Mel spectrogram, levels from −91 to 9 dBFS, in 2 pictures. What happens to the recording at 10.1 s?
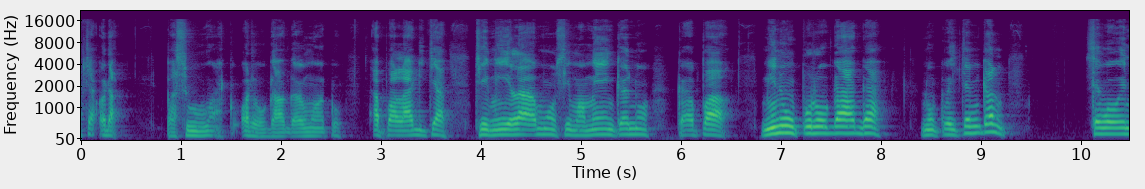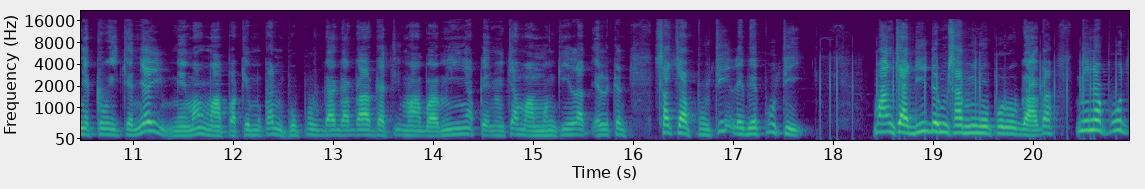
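Nothing goes wrong at 10.1 s; the speech runs through that moment intact, with no dropout, click or distortion.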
